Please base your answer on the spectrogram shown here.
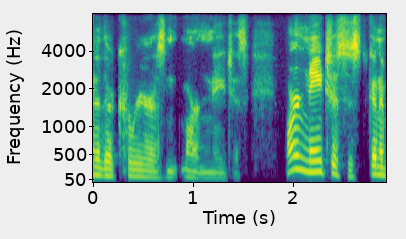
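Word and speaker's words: Nečas: Natchez, yes, Natchez.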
